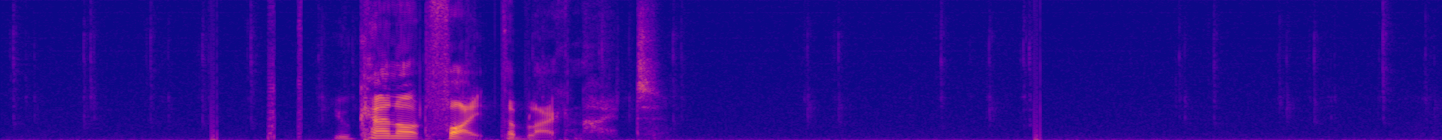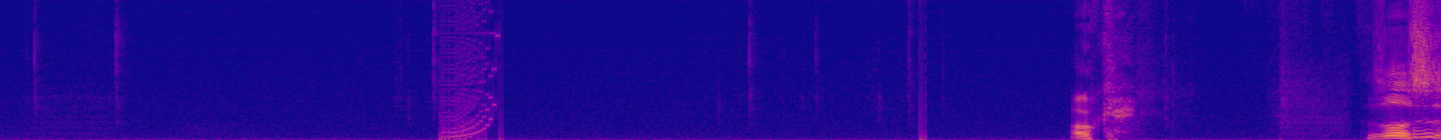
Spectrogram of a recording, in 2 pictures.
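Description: Short electronic game sound effects blip now and then.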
